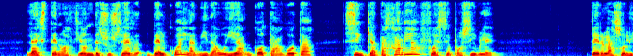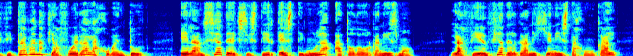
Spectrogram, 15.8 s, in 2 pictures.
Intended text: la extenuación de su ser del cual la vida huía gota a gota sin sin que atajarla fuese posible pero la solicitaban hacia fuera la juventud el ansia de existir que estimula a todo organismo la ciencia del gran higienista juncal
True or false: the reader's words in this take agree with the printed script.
false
